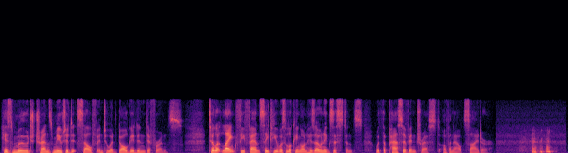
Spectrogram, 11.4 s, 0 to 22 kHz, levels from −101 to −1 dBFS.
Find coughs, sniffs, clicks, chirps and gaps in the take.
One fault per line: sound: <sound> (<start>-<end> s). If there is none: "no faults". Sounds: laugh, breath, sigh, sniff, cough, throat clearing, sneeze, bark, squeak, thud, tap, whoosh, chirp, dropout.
sound: laugh (10.4-11.2 s)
